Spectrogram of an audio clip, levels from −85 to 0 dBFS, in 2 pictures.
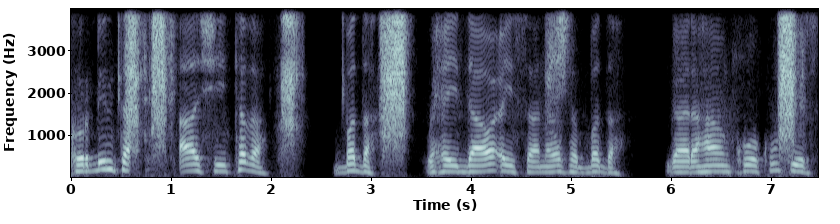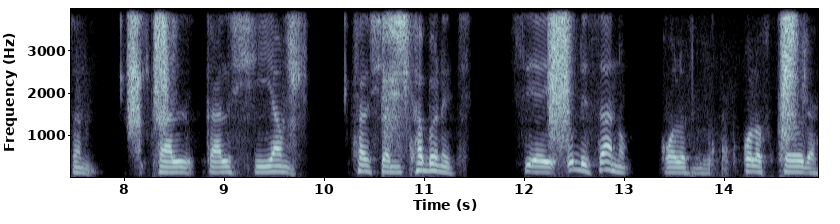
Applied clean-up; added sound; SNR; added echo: neural mask model Resemble Enhance denoiser.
